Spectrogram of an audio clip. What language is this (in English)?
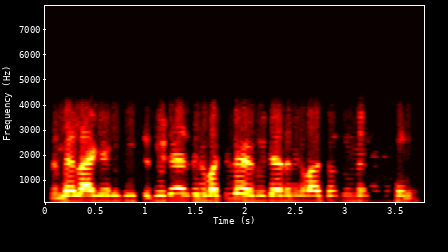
Maithili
